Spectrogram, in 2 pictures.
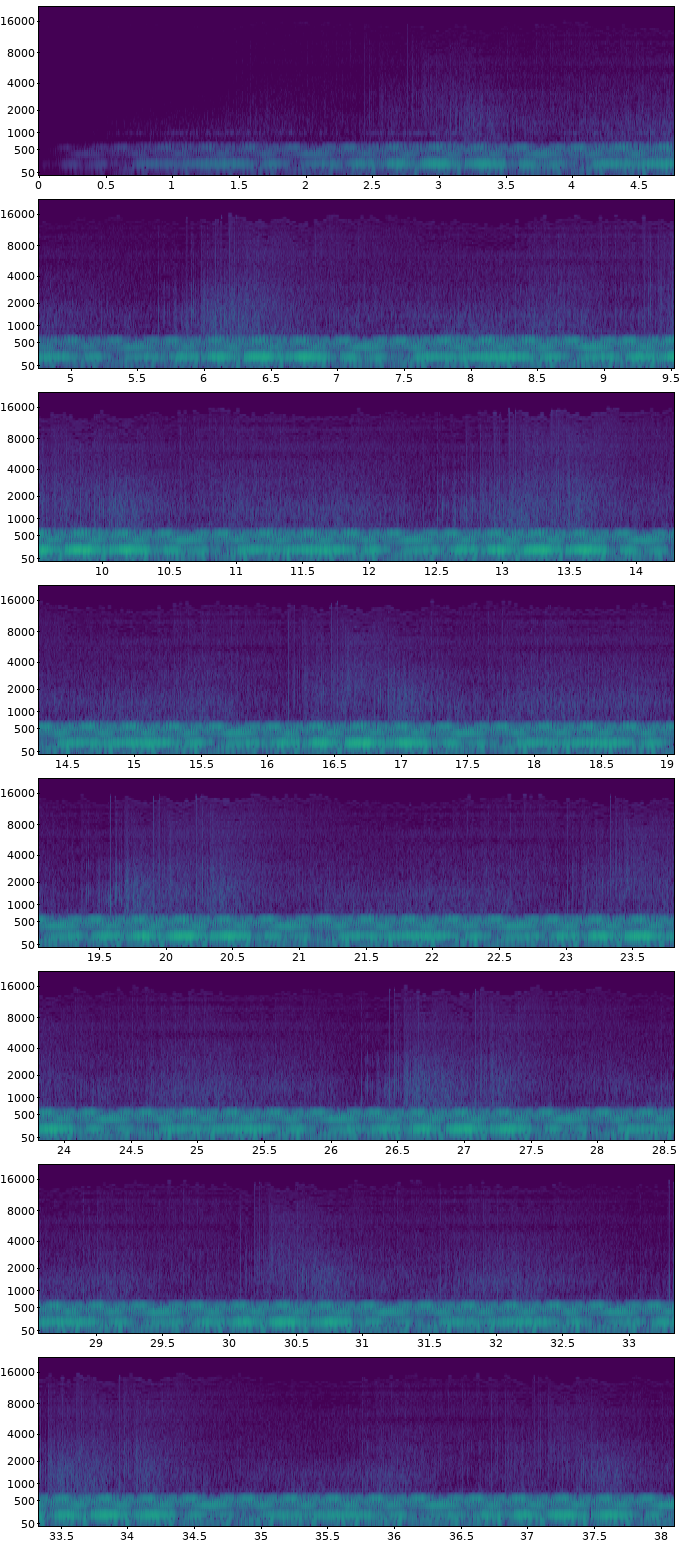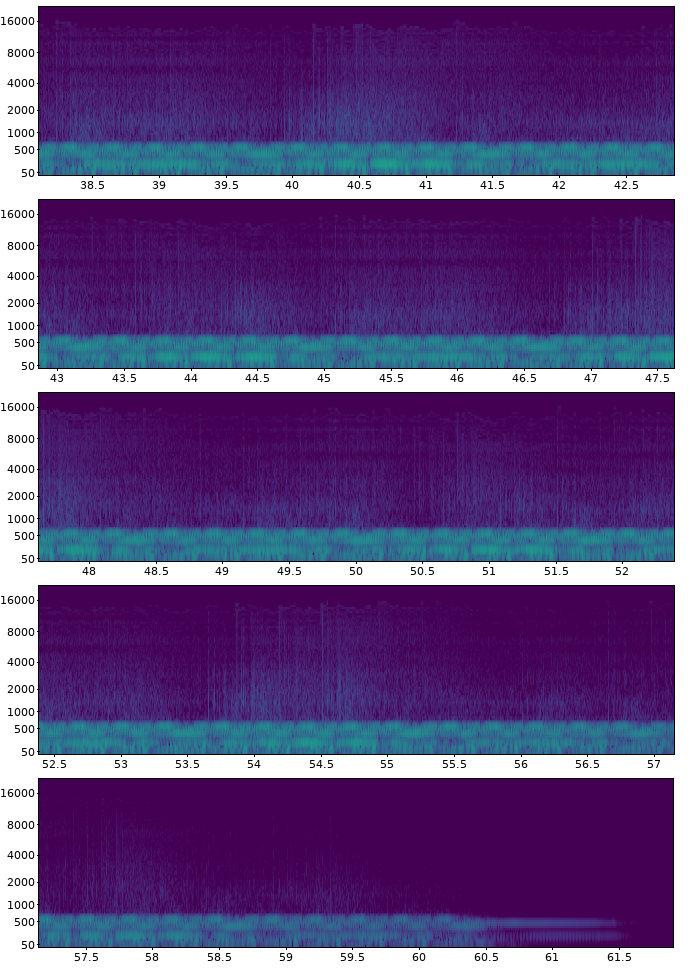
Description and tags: space sound made in fl studio. it is like when a machine working:)
ambience, ambient, atmosphere, dark, deep, digital, drone, electronic, experimental, fx, horror, noise, pad, reverb, sample, sound-effect, space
